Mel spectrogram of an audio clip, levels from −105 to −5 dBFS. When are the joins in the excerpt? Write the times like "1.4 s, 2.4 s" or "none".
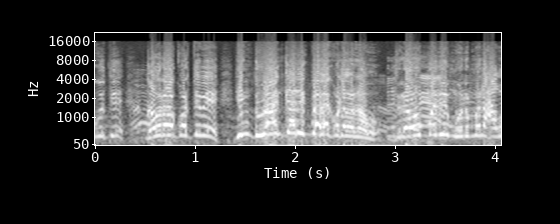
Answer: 2.9 s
